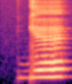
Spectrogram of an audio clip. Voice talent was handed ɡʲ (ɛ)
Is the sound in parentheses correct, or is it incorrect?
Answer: correct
